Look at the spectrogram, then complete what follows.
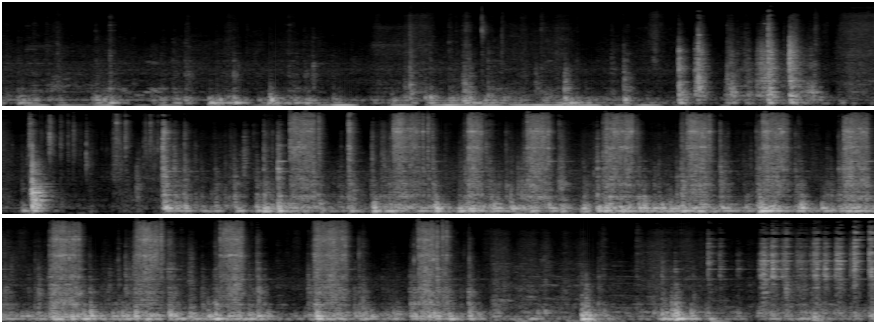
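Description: Socket ratchet wrench tightening a bolt on a stainless windvane mounting bracket: a steady run of about twenty rasping ratchet strokes, roughly two a second, starting just before halfway. Before it come a few scattered metal knocks as the bolt hardware is handled.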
